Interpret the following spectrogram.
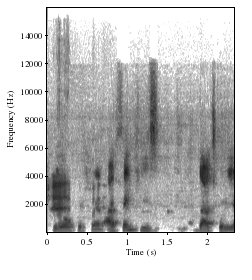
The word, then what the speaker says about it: Kyokushin: If it's Kyokushin, that's how you say it, Kyokushin.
